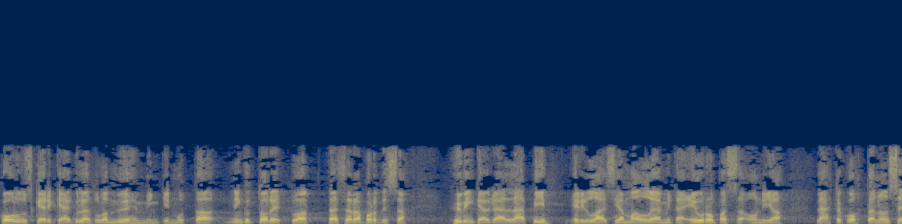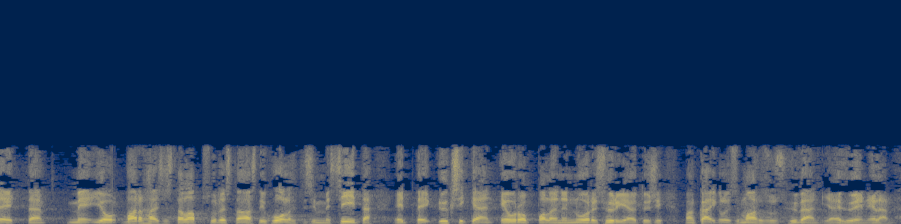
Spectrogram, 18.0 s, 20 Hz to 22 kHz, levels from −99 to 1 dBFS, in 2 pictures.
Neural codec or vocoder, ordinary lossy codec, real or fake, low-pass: none; none; real; none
